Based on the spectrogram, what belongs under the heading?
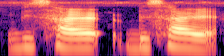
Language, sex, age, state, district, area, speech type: Assamese, female, 18-30, Assam, Dhemaji, rural, spontaneous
